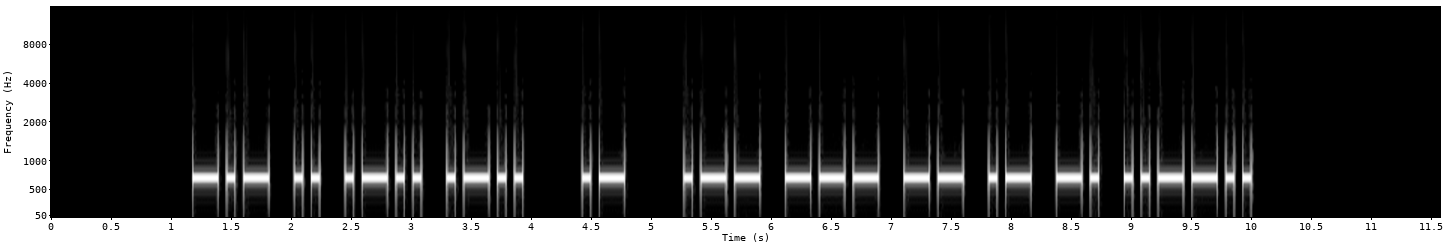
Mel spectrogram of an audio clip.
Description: Morse code, heard as a keyed tone, about 17 wpm, 700 Hz. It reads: KILL A WOMAN?
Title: Sentences from Top 1400 Words 17wpm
